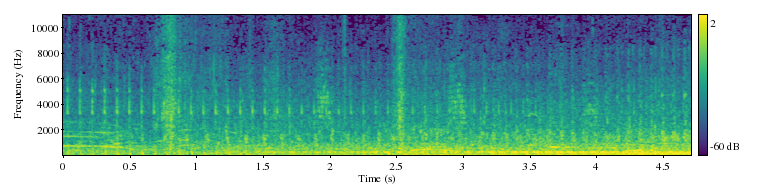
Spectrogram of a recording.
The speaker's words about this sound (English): You can hear all the boats out on the river ferrying tourists.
